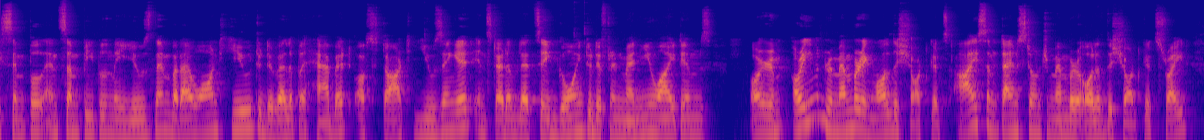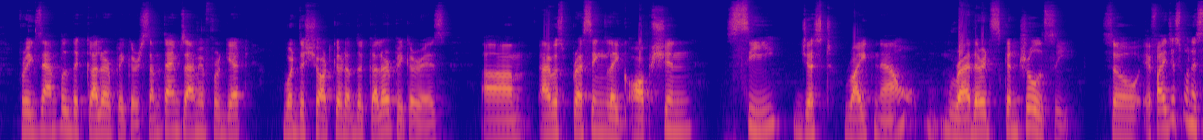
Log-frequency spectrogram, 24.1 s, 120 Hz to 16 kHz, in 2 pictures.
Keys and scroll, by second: 11.4 Escape, 14.9 alt+c, 15.6 ctrl+alt+c, 23.1 ⟲.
